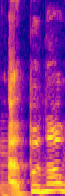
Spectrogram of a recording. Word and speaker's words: Epona: It's Epona.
